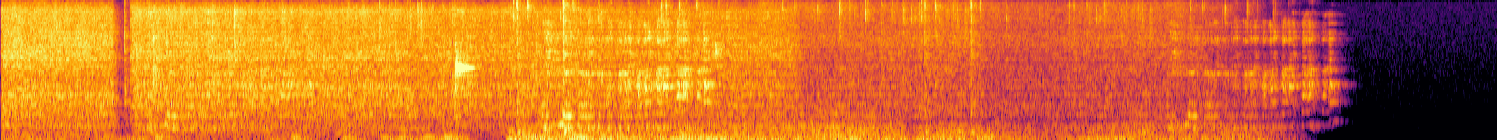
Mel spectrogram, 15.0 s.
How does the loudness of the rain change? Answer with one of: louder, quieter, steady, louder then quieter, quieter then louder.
quieter.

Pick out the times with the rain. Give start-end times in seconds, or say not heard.
0.0-12.3.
